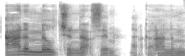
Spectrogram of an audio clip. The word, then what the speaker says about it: Arnon Milchan: The producer, Aaron Millican. Who directed The Revenant? Arnon Milchan. Arnon Milchan, that's him.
